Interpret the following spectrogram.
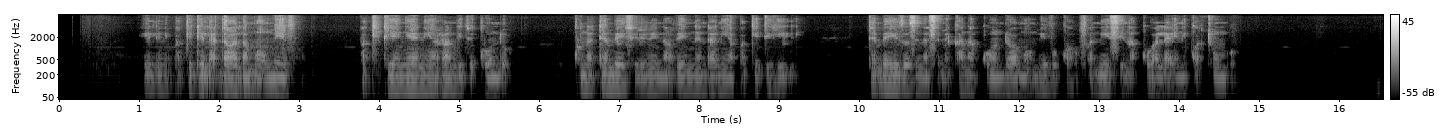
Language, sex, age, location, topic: Swahili, male, 25-35, Nairobi, health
